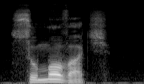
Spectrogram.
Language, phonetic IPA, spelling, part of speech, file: Polish, [sũˈmɔvat͡ɕ], sumować, verb, Pl-sumować.ogg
